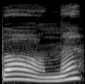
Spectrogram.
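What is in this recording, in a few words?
"bane", Norwegian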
